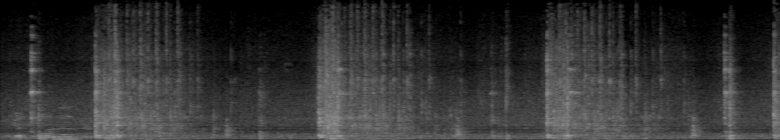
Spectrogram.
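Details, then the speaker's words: Auction generator with a little gas, choke on, in run position: repeated recoil pulls every few seconds with only the odd weak pop and no catch; acts like it's not getting gas. "So, got the choke on. It's in the run position. Let's see what happens. Uh-oh, we got a pop."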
